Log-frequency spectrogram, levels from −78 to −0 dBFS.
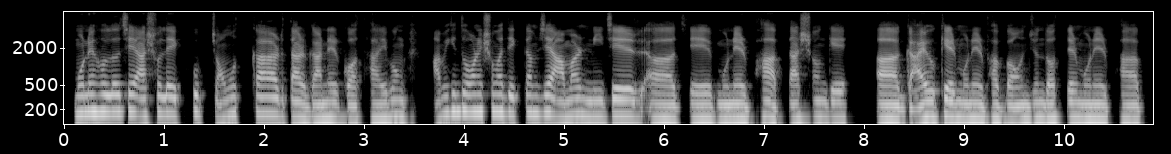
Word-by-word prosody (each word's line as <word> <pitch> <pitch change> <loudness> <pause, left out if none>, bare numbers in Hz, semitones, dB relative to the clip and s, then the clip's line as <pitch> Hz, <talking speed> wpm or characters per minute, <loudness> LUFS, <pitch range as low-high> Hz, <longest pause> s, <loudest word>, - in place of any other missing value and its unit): মনে 175 +1 +2
হলো 175 0 +3
যে, 185 - 0
আসলে 165 +1 -1 0.2
খুব 180 -3 -3
চমৎকার 160 +4 -1
তার 135 -2 +2
গানের 125 +1 +1
কথা 120 +2 -4
এবং 145 +2 -2 0.4
আমি 160 - -4
কিন্তু 185 0 +1
অনেক 180 -1 +1
সময় 180 -1 0
দেখতাম 170 +2 -3
যে 175 - +3
আমার 150 +3 0 0.2
নিজের 145 +2 +2 0.2
অ্যা 125 - 0 0.3
যে 125 - -2 0.2
মনের 125 0 +3
ভাব 135 -2 +1
তার 125 0 0
সঙ্গে 135 -1 -2 0.4
অ্যা 125 - +5 0.3
গায়কের 135 +3 +3
মনের 125 -1 +2
ভাব 125 -1 +1
বা 120 - 0
অঞ্জন 125 +2 0
দত্তের 125 +1 0
মনের 125 -1 +2
ভাব 120 0 0
135 Hz, 180 wpm, -23 LUFS, 125-160 Hz, 0.4 s, অ্যা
